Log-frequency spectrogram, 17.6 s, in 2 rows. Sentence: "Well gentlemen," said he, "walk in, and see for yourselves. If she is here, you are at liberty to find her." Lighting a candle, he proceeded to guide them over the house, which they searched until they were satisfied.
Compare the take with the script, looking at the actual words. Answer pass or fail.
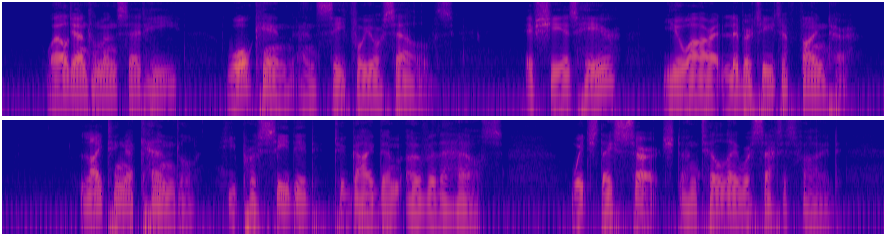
pass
